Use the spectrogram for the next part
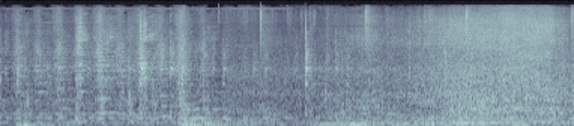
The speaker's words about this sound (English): The car drives down a cobbled ramp to a quayside. Looking down from the balustrade above, Brian sees it pull up next to a row of luxurious boats.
